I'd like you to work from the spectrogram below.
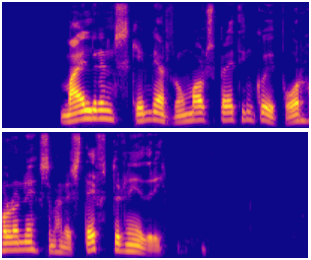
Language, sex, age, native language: Icelandic, male, 30-39, Icelandic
